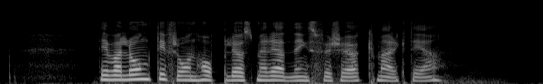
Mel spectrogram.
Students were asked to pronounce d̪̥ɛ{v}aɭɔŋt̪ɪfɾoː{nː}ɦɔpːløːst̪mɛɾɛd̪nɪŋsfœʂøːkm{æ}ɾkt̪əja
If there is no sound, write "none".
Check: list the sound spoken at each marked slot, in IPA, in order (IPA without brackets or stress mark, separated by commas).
v, n, æ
